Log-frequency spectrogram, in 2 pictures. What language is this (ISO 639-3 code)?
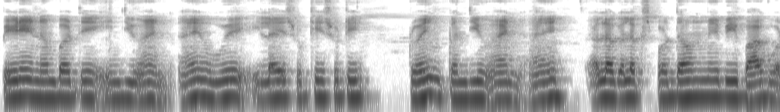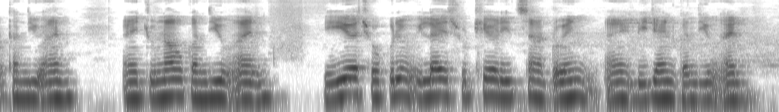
snd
